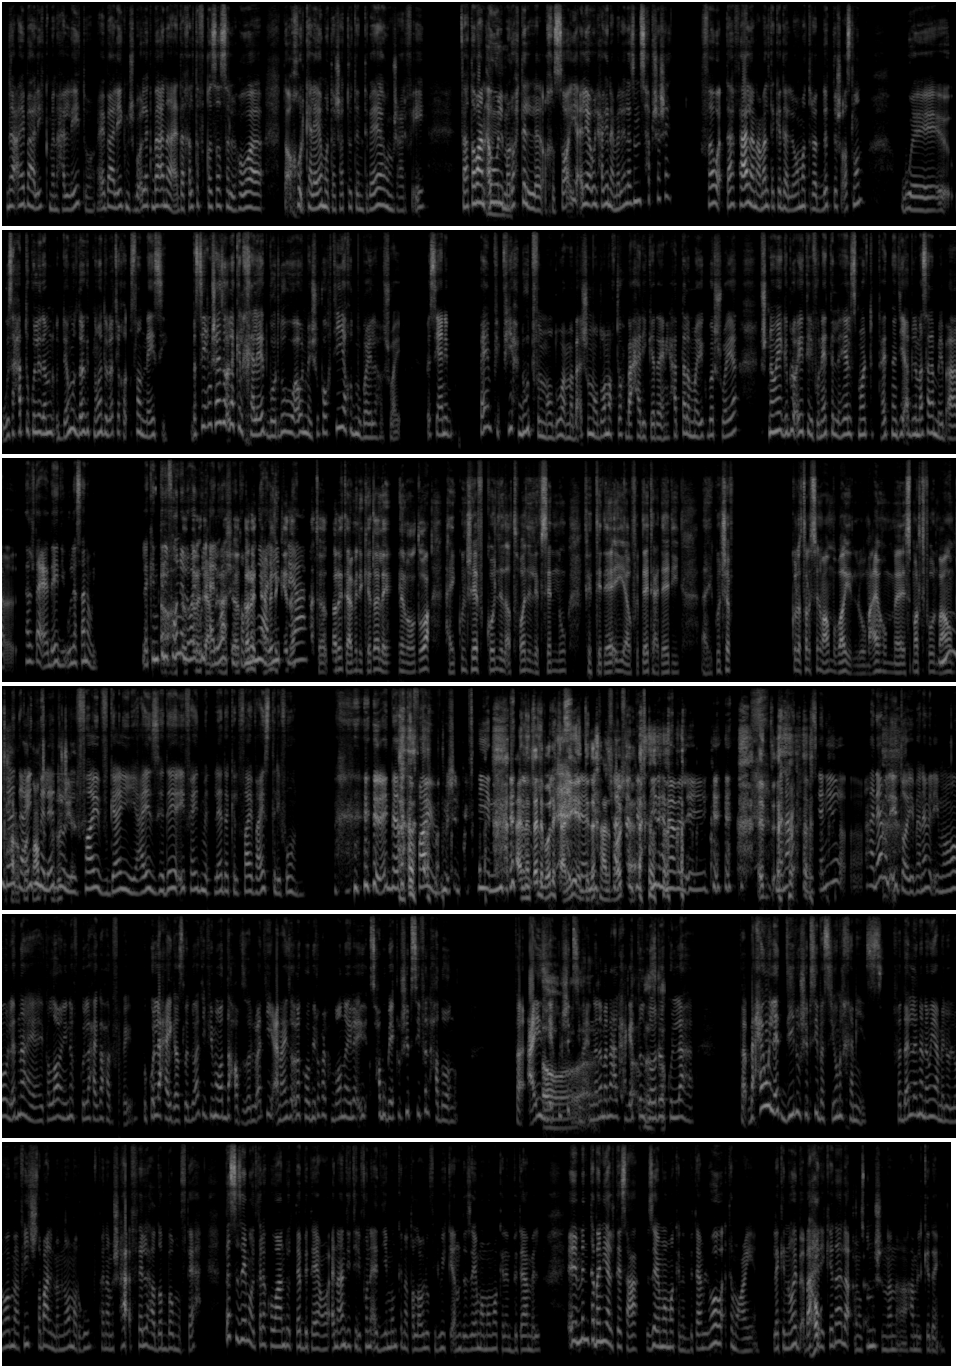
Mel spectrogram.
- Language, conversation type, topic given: Arabic, podcast, إزاي بتحطوا حدود لاستخدام الموبايل في البيت؟
- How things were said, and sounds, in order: tapping; in English: "الsmart"; in English: "smart phone"; in English: "الfive"; in English: "five؟"; laugh; laughing while speaking: "عيد ميلادك الfive مش الfifteen"; in English: "الfive"; in English: "الfifteen"; laugh; in English: "الfifteen"; laugh; laugh; laughing while speaking: "أنتِ"; laugh; in English: "التاب"; in English: "الweekend"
